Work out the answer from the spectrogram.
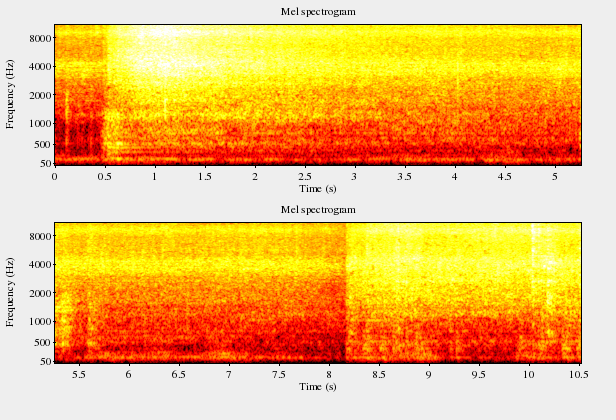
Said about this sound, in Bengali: ঢ্যাঁড়সগুলো দিয়েছি, ভেন্ডিগুলো দিয়ে কষে নিচ্ছি।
